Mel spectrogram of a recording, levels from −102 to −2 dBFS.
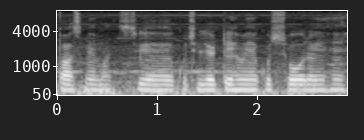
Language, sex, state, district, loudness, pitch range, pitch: Hindi, male, Rajasthan, Bikaner, -18 LUFS, 145-150 Hz, 150 Hz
